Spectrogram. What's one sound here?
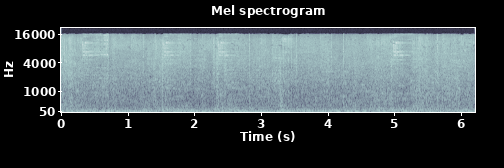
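Fire roars in loud bursts.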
